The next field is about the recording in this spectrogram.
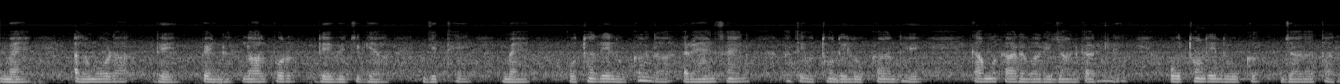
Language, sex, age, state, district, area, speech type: Punjabi, male, 18-30, Punjab, Bathinda, rural, spontaneous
